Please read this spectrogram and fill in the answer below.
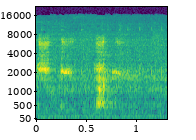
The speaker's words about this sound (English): Sorry, I'm just hearing weird sounds in the walls. It's the dog!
